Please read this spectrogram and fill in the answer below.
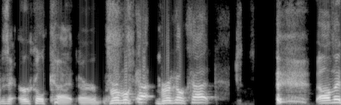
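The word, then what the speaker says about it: Burglekutt: They actually changed the name to Burger Cut. I'm making you say it wrong now too. I feel extra good. Burgle Cut definitely.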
